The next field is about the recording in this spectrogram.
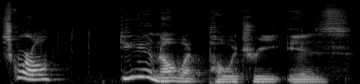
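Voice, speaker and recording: Older man doing a curious little boy in a kids book, polite, asking stuff, bouncy pitch. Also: wildly swooping pitch, takes it slowly, darkish tone. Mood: curious, calling. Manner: questioning, calling out politely.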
